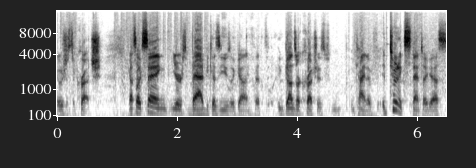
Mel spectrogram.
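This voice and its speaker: Over noticeable background noise, a man talks fairly quickly at a medium pitch. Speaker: gaming commentator. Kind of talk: gameplay commentary. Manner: stuttering, halting; casual, filler-heavy.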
